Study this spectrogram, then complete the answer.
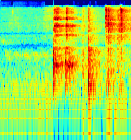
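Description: Spoon stirring crushed biscuit into melted butter in a bowl for a cheesecake base, giving a few close, distinct clinks and scrapes against the bowl after a quiet start.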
